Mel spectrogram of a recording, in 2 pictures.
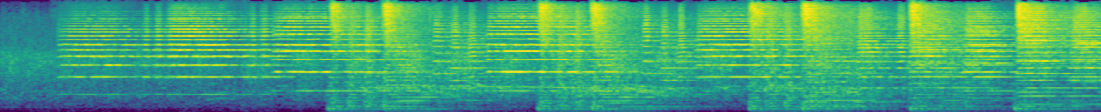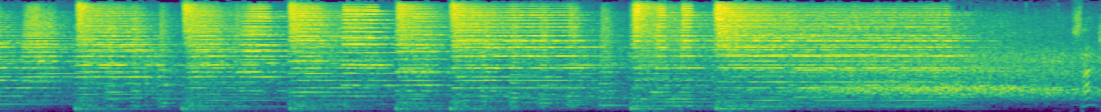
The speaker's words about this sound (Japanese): スターターが台に上がりました NHK マイルカップファンファールです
